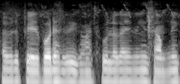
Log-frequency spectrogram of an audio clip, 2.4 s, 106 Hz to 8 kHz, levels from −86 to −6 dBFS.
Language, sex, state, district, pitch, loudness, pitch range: Hindi, male, Madhya Pradesh, Umaria, 110 Hz, -19 LUFS, 105-110 Hz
